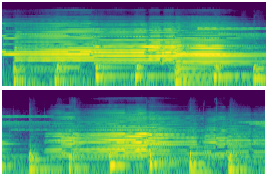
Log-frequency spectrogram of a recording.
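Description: Instrumental accordion dance music: an accordion plays long held chords and melody over steady bass notes, swelling louder twice.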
